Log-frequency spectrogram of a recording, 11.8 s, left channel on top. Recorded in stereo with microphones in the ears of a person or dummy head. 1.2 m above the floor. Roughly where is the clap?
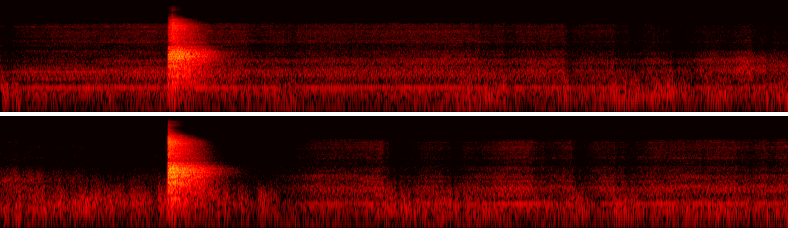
Right.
